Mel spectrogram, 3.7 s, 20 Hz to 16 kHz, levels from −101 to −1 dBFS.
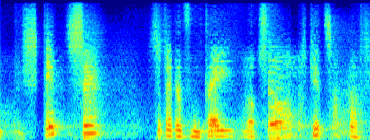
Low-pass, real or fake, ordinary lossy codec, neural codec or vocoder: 14.4 kHz; fake; none; codec, 44.1 kHz, 0.9 kbps, DAC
